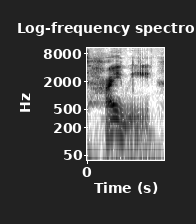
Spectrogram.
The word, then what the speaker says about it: Jaime: of Reyes' as well, Jaime. And yes, it is spelled with a J, but it is pronounced Jaime.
